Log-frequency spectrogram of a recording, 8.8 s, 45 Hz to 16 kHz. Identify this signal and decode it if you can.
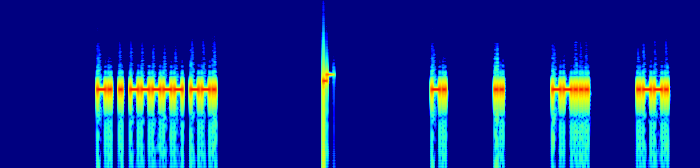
Morse code, heard as a keyed tone, about 34 wpm, spaced as for 18 wpm, 700 Hz. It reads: NE0G NI7P
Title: USA Call Signs - 4 Characters - 6x Character Spacing - 35wpm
